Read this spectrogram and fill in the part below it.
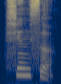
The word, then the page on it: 心思: xīn si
